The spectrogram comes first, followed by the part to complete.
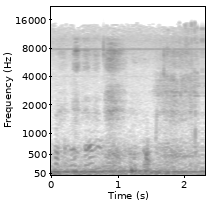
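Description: Faint, muffled speech over a steady low rumble.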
